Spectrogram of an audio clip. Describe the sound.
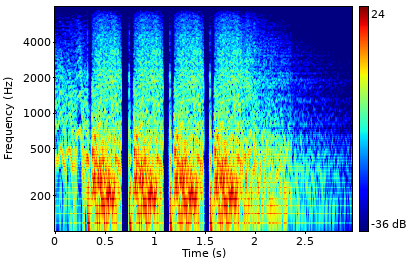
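A video game headshot sounds as a loud, dense, gunfire-like blast. Three brief gaps of silence cut through it, and a long tail then slowly fades out.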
